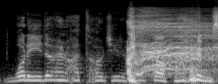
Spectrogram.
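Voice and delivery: high, loud imitated coach roaring; angry coach yell. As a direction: bark it like the furious coach. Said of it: "sought me out and was like".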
